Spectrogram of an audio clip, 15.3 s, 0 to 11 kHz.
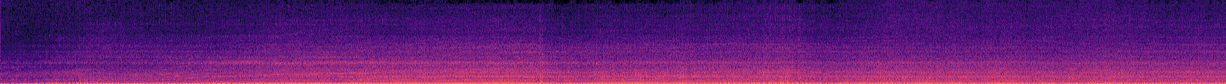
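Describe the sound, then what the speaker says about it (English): A Harley-Davidson Deluxe with a Milwaukee-Eight engine and factory exhaust runs loud and close, a deep continuous rumble with a couple of revs that rise and fall, and no voices. "the Milwaukee 8 motor sounds much better off the showroom floor than the twin cam did with factory exhaust"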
